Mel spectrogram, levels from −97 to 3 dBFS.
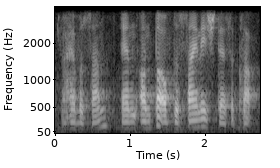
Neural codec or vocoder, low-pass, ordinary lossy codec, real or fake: none; 3.6 kHz; none; real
